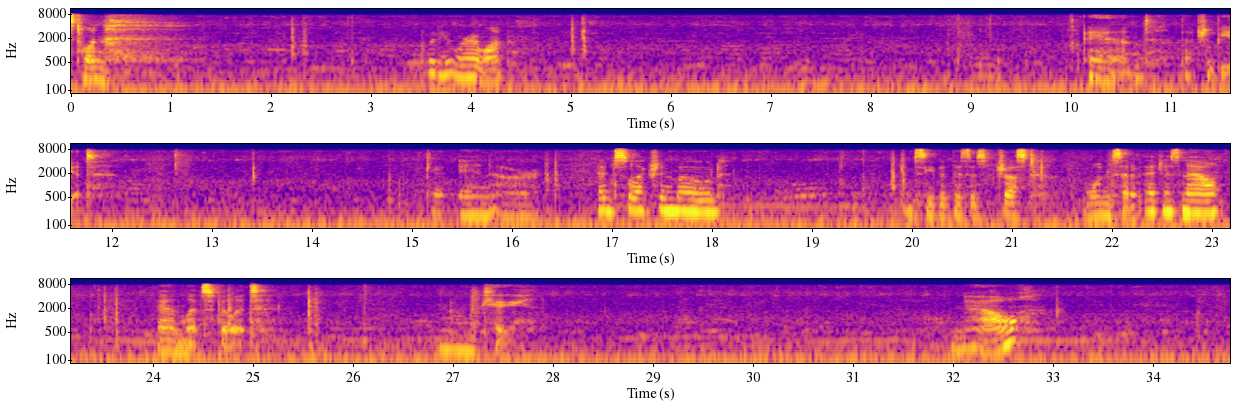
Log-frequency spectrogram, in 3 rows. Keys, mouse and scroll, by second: 0.9 click, 4.1 click, 12.1-13.4 drag, 13.4-16.3 middle drag, 16.3 2, 17.4 shift+click, 18.2 shift+click, 19.7 g, 24.6 g, 26.9-29.9 middle drag, 32.3 click, 33.1 shift+middle click, 33.4-34.7 scroll down 6.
